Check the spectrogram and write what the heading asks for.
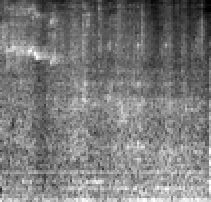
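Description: A conventional urinal flushing: a steady rush of water through the flush valve, with a faint falling whistle near the start.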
